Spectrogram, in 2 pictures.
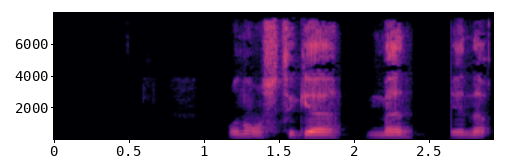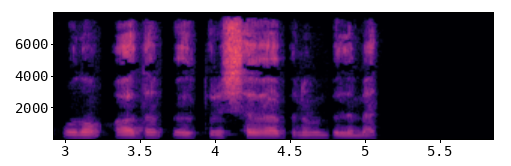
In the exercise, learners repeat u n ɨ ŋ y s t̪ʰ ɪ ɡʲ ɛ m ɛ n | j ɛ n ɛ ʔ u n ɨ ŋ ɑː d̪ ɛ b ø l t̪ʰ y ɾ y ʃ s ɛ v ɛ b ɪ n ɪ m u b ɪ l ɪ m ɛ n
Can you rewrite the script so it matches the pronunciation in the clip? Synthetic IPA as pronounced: u n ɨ ŋ y s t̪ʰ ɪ ɡʲ ɛ m ɛ n | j ɛ n ɛ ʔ u n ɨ ŋ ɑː d̪ ɛ m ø l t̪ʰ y ɾ y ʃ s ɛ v ɛ b ɪ n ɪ m u b ɪ l ɪ m ɛ n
